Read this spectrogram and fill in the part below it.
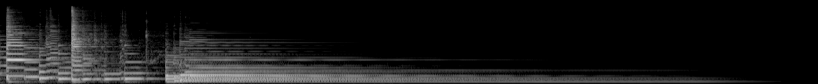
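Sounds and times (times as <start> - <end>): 
funny gypsy jazz music: 0.0 - 5.8.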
